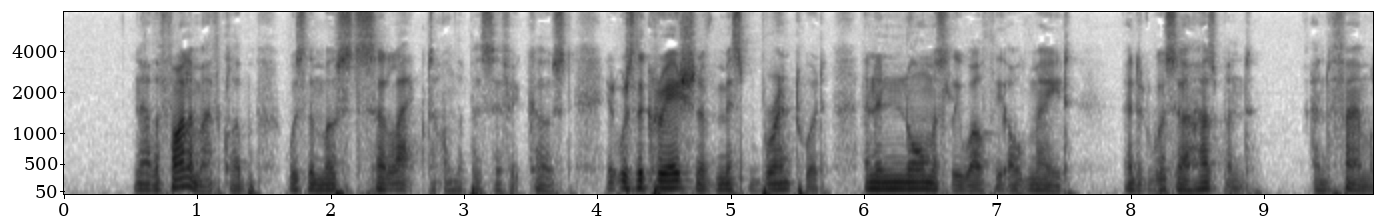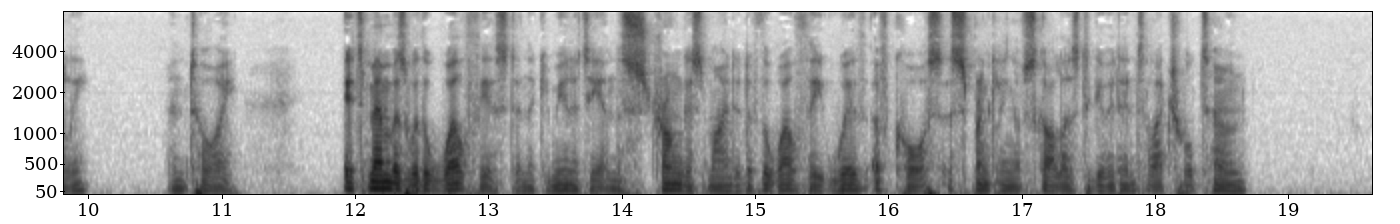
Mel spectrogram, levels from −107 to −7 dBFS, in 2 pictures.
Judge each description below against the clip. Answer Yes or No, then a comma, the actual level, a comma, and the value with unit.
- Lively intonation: No, average, 3.7 semitones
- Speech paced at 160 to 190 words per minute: Yes, average, 185 wpm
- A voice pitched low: Yes, very low, 80 Hz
